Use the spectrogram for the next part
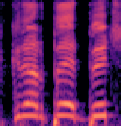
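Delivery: hammed-up tough motivator; David Goggins. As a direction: order him out of bed like a brutal coach. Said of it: "I have David Goggins go".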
